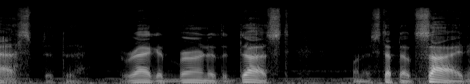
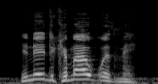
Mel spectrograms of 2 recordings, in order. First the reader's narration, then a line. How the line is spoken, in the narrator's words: shouted over the storm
